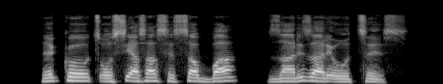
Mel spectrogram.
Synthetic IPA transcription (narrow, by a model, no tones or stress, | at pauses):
hɛkːɔt͡sʼo̞ːsːɪɐs̬aːshɛsːɐʊbːaː | zaːɾɪzaːɾɛo̞ːt͡sːe̞ːs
